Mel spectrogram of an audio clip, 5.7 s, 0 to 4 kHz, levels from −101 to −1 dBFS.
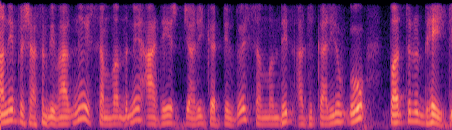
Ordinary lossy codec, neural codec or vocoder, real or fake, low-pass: none; codec, 16 kHz in and 24 kHz out, 0.9 kbps, LongCat-Audio-Codec, fine tuned four codebook decoder; fake; 3.6 kHz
